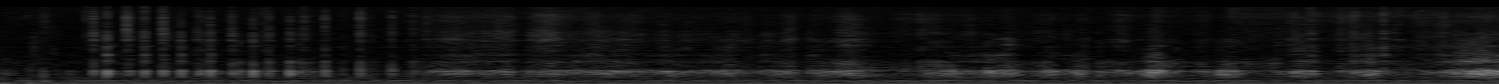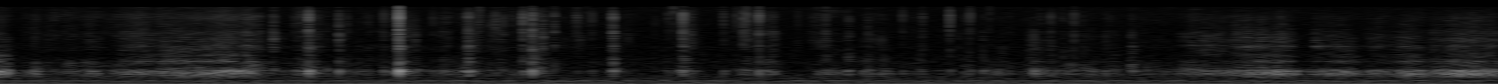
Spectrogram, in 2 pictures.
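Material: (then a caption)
Faux leather. A small, hollow, closed black hard-shell glasses case with a faux leather cover is tapped and scratched with long pink nails. Quick, dry taps with a hollow mid-range tone mix with soft, continuous scratching. The taps come in fast bursts and slower stretches, with very little ring after each one.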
